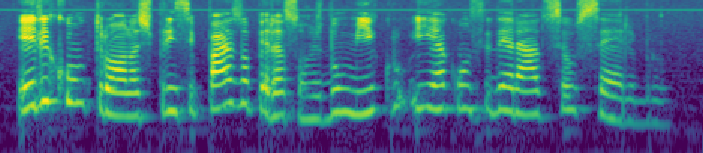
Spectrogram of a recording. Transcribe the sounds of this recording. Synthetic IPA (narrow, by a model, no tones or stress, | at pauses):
elɪkõnt̪ɾɔlɐːspɾĩsipajzopeɾasõj̃zd̪ʊmikɾʊʔiɛkõsid̪eɾad̪ʊsewsɛɾebɾʊ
